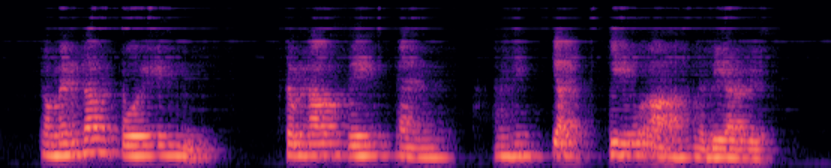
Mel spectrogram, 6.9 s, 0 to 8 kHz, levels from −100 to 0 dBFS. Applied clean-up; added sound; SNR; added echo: neural mask model DeepFilterNet 3.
